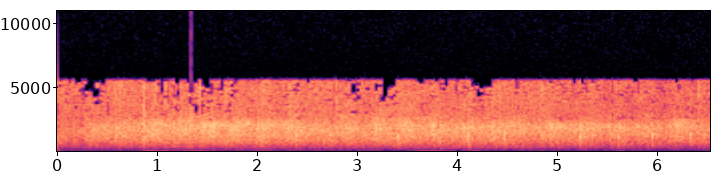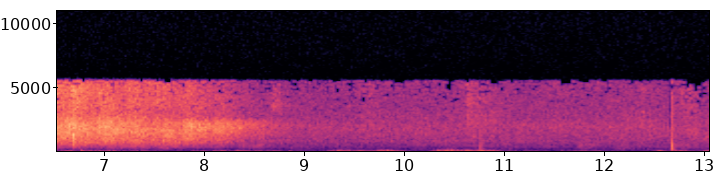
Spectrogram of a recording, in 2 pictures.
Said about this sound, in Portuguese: Gostaria aqui, mais uma vez, de quebrar o protocolo e pedir a todos uma salva de palmas a todos os presentes, principalmente a vocês, atiradores.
